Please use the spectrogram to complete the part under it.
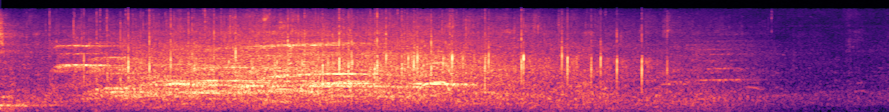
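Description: A large audience applauds in a big echoing hall, then the clapping fades.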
